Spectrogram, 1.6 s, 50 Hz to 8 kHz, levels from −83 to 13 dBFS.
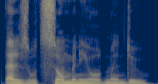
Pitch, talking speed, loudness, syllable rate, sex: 110 Hz, 300 wpm, -22 LUFS, 6.3 syllables/s, male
